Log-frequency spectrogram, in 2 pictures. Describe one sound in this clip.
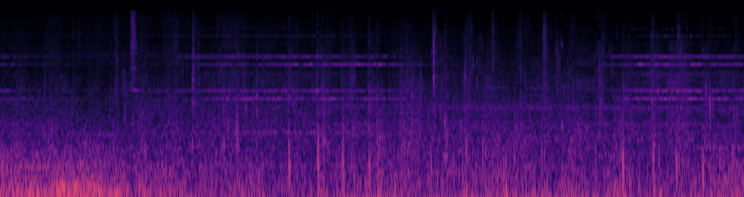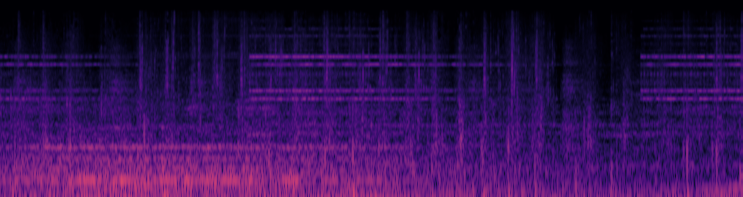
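Footsteps fall on hard pavement at a steady walking pace.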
